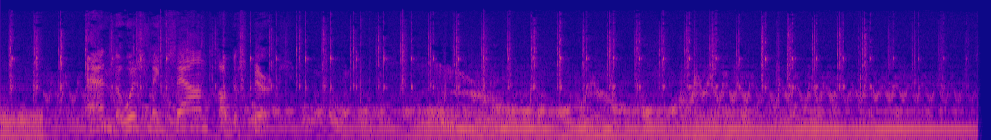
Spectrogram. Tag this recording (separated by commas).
Speech, Music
